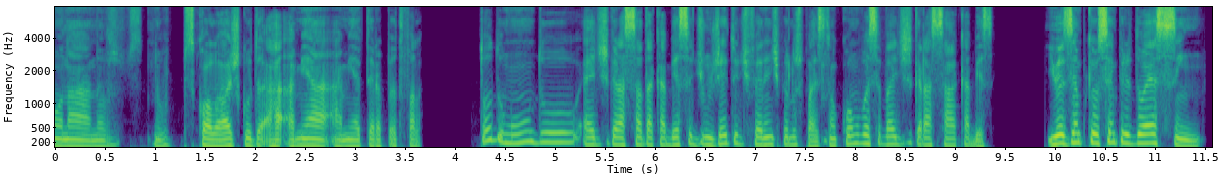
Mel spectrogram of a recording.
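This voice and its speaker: A man's voice: fairly high pitch, darkish tone, no room sound, clean studio sound. A man with a Brazilian Portuguese accent hosting a podcast, telling stories animatedly and swinging into quoted voices. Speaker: podcast host. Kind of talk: podcast conversation.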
